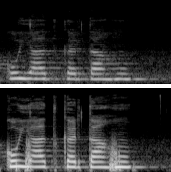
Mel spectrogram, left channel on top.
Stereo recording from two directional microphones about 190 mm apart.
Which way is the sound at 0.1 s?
50° right (ahead or behind).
